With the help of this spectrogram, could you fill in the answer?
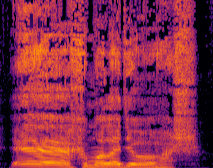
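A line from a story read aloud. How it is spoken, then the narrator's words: Old man's chuckle into beard. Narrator (Russian): хмыкнул в бороду дед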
